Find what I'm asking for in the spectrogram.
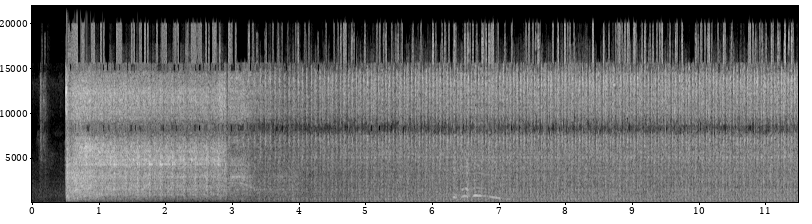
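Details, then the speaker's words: John Deere RX75 rear-engine riding mower after modified ignition switch, reassembly and new fuel line: catches after a short crank and settles into a steady, even low idle with no misses or knocks; runs well without carb cleaning. "wow that sounds great that's the lowest Idol right there that sounds great"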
